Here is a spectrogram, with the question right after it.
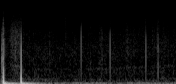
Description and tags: The sound of a stylus hitting the surface of a record, and then fitting into the groove.
needle-drop, record, noise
